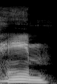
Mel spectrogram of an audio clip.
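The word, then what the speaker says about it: Haim: I think it's pronounced Him, but um Oh, sorry y'all.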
